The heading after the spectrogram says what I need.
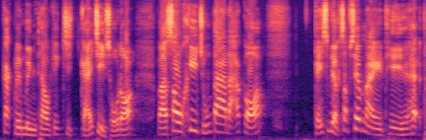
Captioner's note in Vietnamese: khịt mũi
